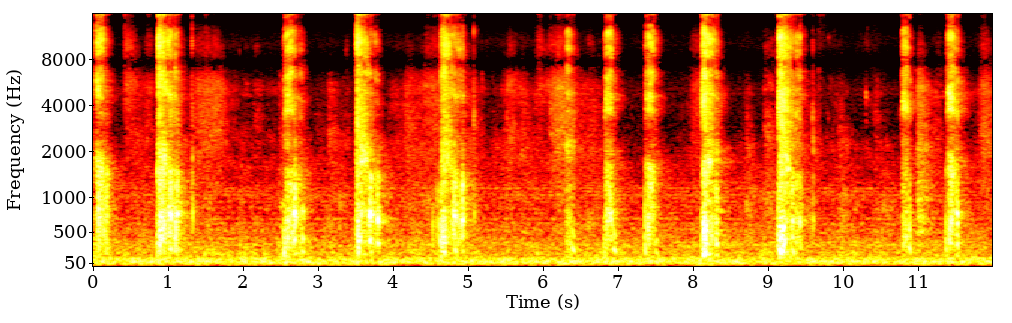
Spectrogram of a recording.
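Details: A pet animal gives about a dozen short, harsh coughs at irregular intervals over twelve seconds.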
